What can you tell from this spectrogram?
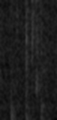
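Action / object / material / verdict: tap / wood veneer glued onto a tabletop / wood veneer / solid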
